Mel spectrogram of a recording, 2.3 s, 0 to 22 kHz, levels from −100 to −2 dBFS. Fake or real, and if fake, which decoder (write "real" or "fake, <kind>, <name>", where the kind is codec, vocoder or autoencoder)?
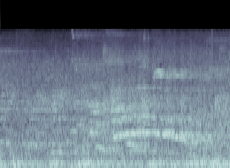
real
